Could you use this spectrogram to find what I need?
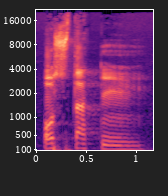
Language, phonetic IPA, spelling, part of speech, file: Czech, [ˈostatɲiː], ostatní, adjective, Cs-ostatní.ogg
- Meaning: 1. other (than the one previously referred to) 2. else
